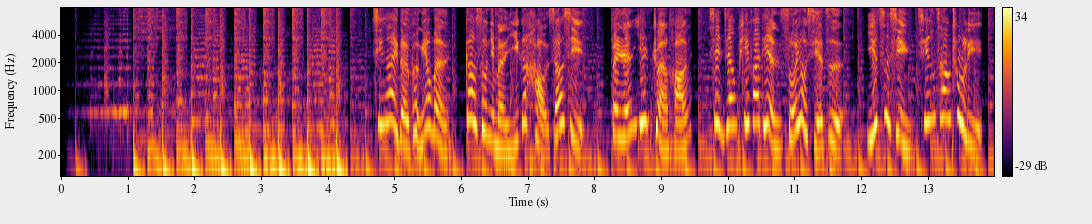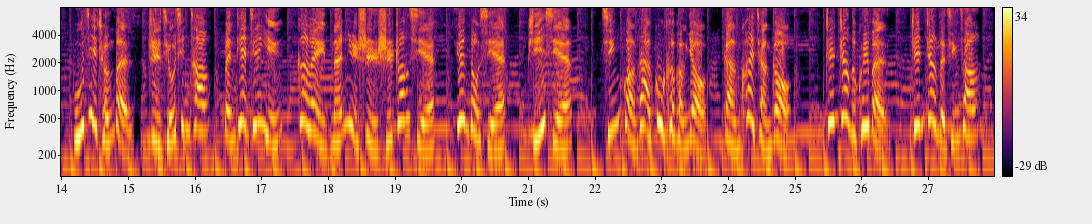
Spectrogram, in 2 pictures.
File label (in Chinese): 女 鞋子转行清仓, 国语女声配音 彩铃广告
